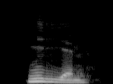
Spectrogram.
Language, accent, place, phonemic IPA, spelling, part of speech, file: French, France, Lyon, /mi.ljɛm/, 1000e, adjective / noun, LL-Q150 (fra)-1000e.wav
- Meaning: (adjective) abbreviation of millième (thousandth)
